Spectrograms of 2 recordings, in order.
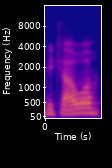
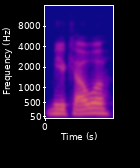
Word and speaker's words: Miyakawa: and uh evan me why do you say his name evan mikawa miyakawa yes my apologies to evan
